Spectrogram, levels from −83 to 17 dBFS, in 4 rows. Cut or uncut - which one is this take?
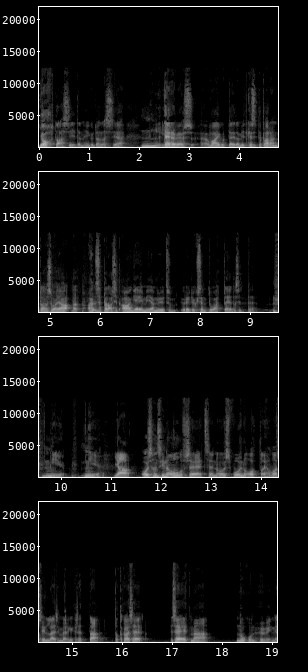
cut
